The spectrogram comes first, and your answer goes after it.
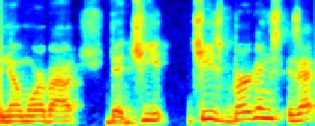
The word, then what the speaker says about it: Cheesebergens: and get to know more about the cheat cheese bergens is that how you pronounce it yeah yeah my last name is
